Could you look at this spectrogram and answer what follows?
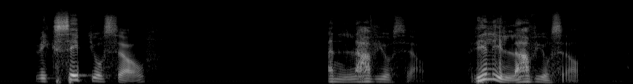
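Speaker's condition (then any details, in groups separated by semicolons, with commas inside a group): No condition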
